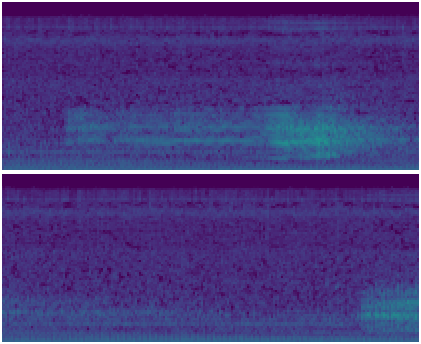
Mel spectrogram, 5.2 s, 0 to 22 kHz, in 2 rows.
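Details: Night at a lions' kill in Djuma, about 3 am on 07/03/07: African buffalo utter a long, wavering bawl rising into a louder burst, then another call begins at the end, over steady background hum, live-streamed.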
